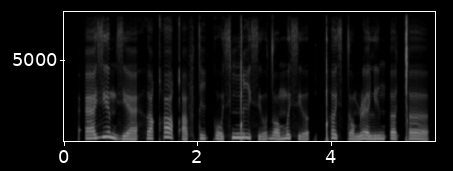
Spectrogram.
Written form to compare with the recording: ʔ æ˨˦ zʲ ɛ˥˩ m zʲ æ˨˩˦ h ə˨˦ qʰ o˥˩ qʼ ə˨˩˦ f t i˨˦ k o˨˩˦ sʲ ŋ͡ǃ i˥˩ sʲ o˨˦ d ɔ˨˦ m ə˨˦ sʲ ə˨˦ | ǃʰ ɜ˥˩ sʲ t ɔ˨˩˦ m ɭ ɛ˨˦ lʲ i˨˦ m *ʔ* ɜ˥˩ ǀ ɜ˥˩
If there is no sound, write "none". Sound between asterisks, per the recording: ʔ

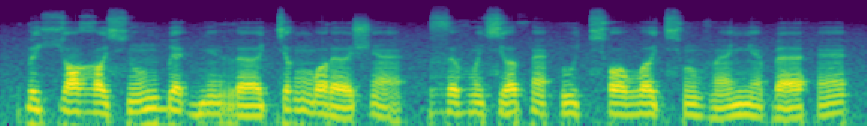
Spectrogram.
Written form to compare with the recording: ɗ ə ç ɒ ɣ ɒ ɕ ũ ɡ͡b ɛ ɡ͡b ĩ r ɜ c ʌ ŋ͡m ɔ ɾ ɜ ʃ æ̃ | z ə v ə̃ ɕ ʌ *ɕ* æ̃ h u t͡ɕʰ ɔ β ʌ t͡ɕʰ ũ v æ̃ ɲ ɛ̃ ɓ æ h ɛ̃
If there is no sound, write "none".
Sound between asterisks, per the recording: θ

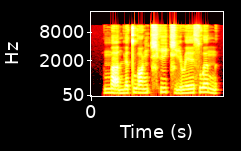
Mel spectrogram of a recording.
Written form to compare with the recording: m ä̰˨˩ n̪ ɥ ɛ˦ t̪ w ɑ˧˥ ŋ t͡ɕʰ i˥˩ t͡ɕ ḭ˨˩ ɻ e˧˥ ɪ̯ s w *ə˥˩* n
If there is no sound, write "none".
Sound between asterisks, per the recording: ə˥˩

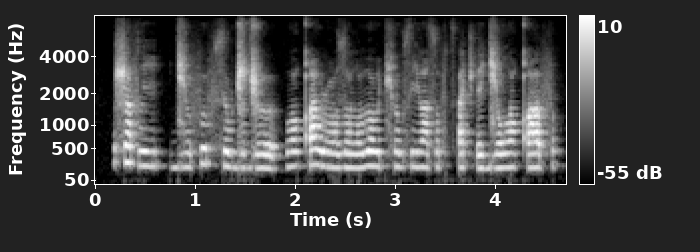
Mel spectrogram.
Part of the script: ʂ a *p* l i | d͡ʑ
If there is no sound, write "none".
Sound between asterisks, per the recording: f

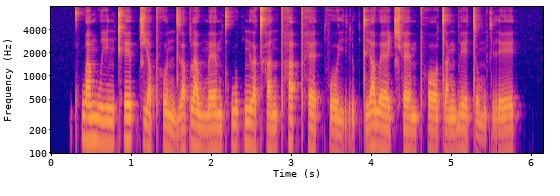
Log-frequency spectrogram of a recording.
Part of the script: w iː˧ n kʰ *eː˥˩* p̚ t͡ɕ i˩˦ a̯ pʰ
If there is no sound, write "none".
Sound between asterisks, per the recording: eː˥˩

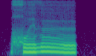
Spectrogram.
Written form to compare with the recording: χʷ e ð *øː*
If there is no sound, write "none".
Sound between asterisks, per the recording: øː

